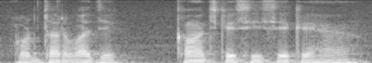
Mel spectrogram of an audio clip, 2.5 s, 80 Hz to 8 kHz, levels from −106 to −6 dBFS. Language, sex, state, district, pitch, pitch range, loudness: Hindi, male, Uttar Pradesh, Saharanpur, 105 Hz, 105-115 Hz, -16 LUFS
